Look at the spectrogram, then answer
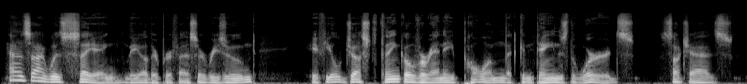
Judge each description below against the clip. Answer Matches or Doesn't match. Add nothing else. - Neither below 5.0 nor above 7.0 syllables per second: Doesn't match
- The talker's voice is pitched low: Matches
